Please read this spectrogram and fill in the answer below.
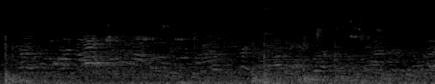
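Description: Basketball bouncing on a hardwood gym floor: a few faint, dull thumps at uneven intervals, with faint voices carrying in the large gym.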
